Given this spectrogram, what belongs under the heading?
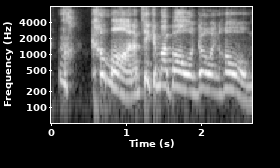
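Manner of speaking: high, loud sulky whine; whiny Star-Lord impression. Player mimicking how whiny the game's hero sounds, in a mocking whine. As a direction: whine it like a petulant quitter. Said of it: "this dude just sounds whiny".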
